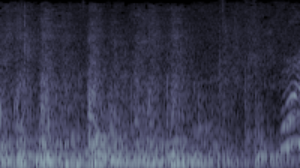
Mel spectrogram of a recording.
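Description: Stage thunder sound effect standing for Zeus's thunderbolt: a loud rumbling crash that starts suddenly and lasts nearly two seconds.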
